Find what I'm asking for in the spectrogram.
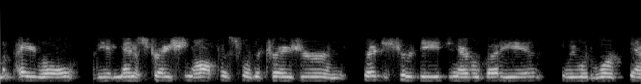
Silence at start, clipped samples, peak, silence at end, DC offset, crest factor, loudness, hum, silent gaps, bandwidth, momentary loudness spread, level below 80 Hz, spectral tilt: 0 s; under 0.1%; -6 dBFS; 0 s; under 0.1%; 16 dB; -21 LUFS; none; none; 3.7 kHz; 7 LU; under -90 dBFS; -9 dB/octave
